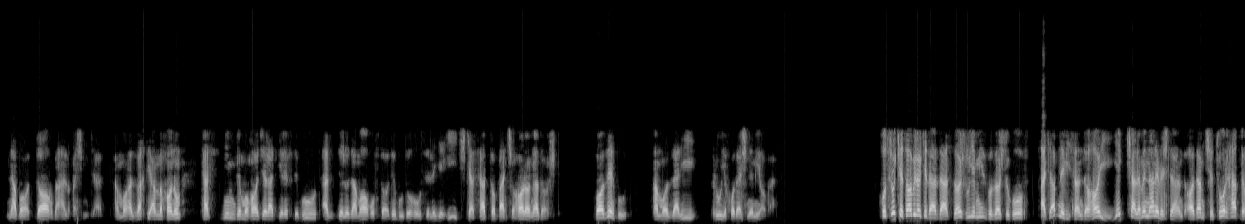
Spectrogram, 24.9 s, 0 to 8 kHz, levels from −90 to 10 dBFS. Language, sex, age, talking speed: Persian, male, 50-69, 145 wpm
